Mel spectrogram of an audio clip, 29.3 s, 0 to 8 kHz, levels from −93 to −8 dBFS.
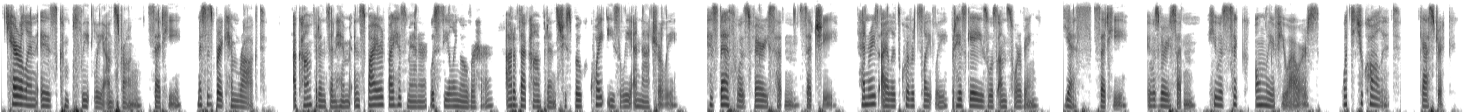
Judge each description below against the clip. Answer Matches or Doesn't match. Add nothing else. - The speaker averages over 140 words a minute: Doesn't match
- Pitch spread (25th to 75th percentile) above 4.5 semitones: Doesn't match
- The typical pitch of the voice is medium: Matches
